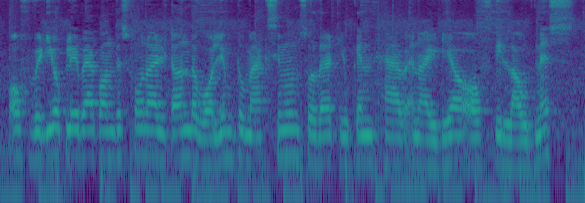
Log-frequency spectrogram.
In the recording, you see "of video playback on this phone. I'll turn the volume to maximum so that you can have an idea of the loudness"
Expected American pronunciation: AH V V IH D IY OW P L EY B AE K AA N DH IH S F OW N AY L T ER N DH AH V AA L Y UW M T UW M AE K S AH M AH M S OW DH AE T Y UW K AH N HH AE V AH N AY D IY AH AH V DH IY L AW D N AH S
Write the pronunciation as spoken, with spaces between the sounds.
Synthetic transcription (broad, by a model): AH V V IH D IY OW P L EY B AE K AA N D IH S F OW N AY L T ER N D AH V AA L Y UW M T UW M AE K S AH M AH M S OW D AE T Y UW K AH N HH AE V AH N AY D IY AH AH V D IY L AW D N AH S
